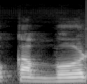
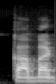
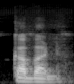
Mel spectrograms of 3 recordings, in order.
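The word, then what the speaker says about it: cupboard: और अगर अंग्रेजी में अलमीरा को कब बोर्ड बोला जाता है। ठीक है? इसका उच्चारण कवर्ड होता है। कबडर्ड कबर्ड जो कि गजब है। पा भी गायन और रा भी यही तो उच्चारण है।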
